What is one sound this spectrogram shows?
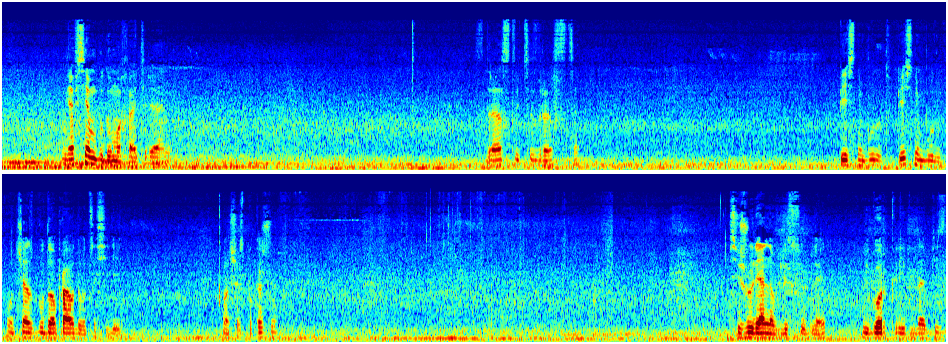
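A young man talks casually and close to a phone's microphone, with pauses.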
